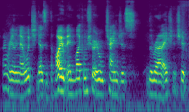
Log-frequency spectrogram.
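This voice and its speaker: A woman's voice: sits low, fairly even intonation, fast. A woman with an Afrikaans accent chatting casually as a host, rambling and restarting her thoughts as she goes. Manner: rambling, restarts often, thinks aloud. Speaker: podcast host. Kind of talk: casual chat. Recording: echoey room with faint noise.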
